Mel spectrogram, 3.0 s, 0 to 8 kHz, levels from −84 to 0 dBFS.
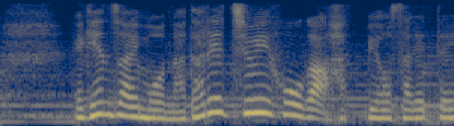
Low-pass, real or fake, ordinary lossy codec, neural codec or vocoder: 7.2 kHz; fake; none; codec, 16 kHz in and 24 kHz out, 1 kbps, XY-Tokenizer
